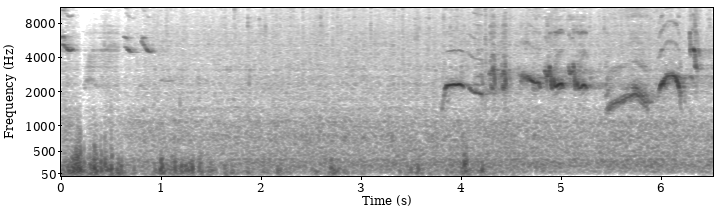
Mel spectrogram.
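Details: In England at about 5 a.m., a blackbird sings in nighttime rain: after a quiet stretch comes a mellow, wavering whistled phrase with squeaky high notes tacked on, against a constant wash of rain.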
